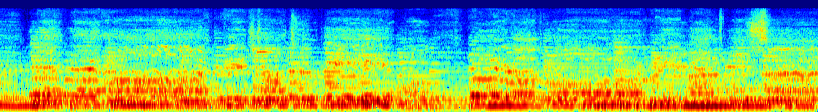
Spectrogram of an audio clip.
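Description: A small mixed church choir singing an anthem in parts, with long held notes; one phrase ends and the next begins a little before the middle.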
